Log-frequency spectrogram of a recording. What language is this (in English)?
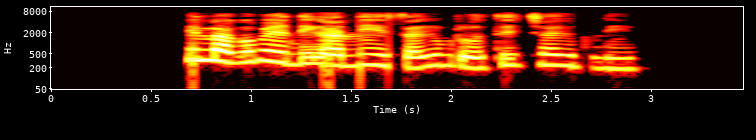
Kalenjin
